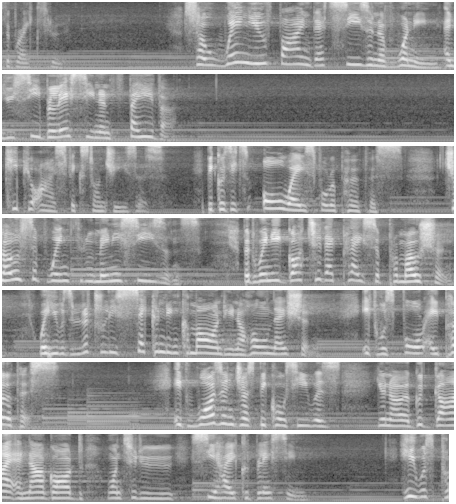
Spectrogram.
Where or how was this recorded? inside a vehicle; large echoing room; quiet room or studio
large echoing room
